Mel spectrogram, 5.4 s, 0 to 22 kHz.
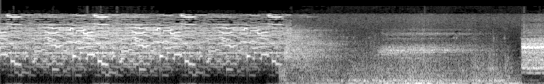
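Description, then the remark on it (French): A video game's main theme, remade by laying modern instruments over its MIDI tracks: a bright, dense electronic melody with high shimmering tones gives way midway to a fuller, bass-heavy passage of modern synth instruments, loud, with no voices. “il s'est dit qu'il allait reprendre également le thème principal de System Shock 1”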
